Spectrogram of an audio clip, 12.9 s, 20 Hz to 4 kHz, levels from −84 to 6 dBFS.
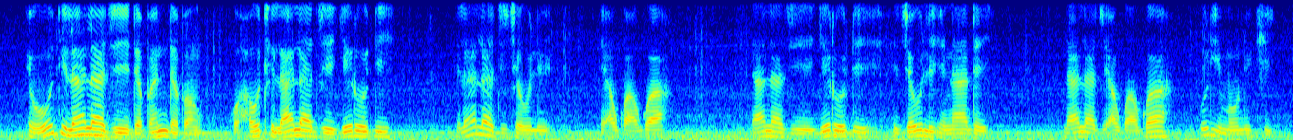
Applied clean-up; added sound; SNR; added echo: none; Engine; 9 dB; none.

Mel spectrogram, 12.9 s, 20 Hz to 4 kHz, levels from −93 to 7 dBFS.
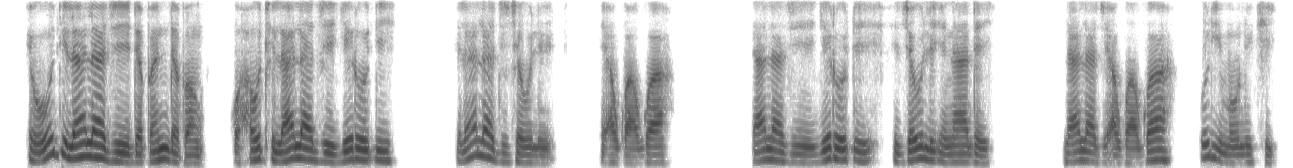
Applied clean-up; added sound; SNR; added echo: neural mask model Resemble Enhance denoiser.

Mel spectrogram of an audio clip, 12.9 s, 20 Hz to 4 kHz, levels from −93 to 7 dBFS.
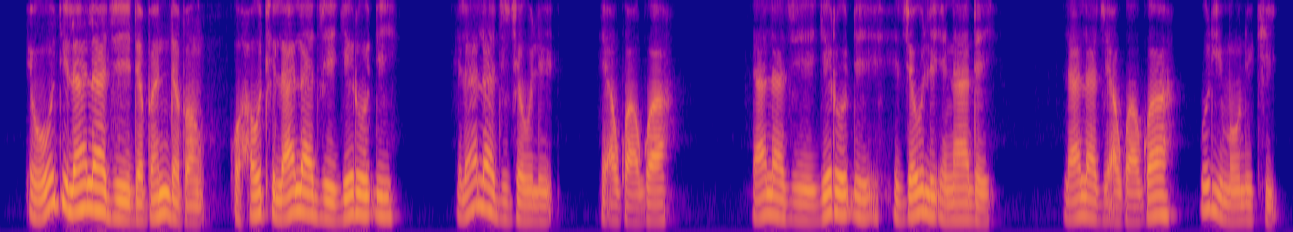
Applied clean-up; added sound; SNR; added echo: none; none; none; none.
